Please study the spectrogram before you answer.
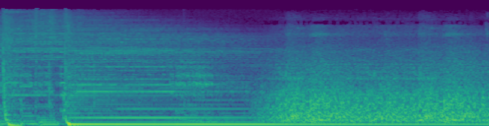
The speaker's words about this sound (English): It is actually podcast time, a bizarre podcast today here, which is the central metro station in Kiev. The central metro station in Kiev is where the four or five lines cross.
